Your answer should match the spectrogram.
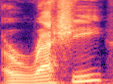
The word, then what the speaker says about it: Arashi: of sin Final Cup I'm pretty sure it's pronounced arashi like what you wear at the beach coming to PlayStation 5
